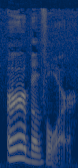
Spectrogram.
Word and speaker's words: herbivore: And then the words that are all or the syllable that is all caps, that's the one that you stress. Okay, so it would be herbivore.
